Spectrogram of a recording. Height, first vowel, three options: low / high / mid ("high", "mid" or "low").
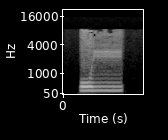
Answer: high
